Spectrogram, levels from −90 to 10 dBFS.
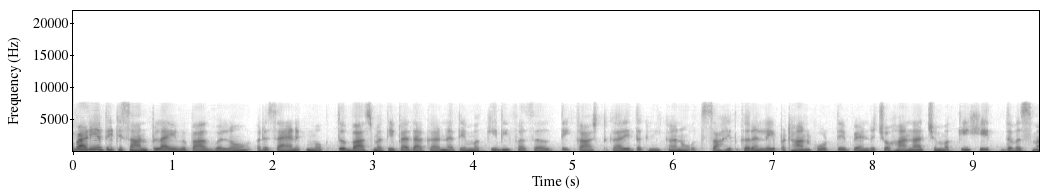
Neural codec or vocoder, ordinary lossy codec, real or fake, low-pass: codec, 16 kHz, about 1 kbps, DyCAST, with the encoder's durations; none; fake; none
